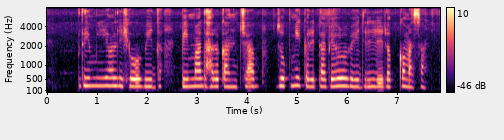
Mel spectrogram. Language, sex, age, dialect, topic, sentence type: Marathi, female, 31-35, Southern Konkan, banking, statement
